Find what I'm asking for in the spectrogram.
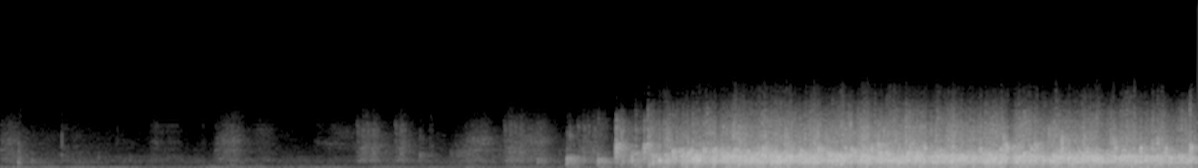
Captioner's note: applause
